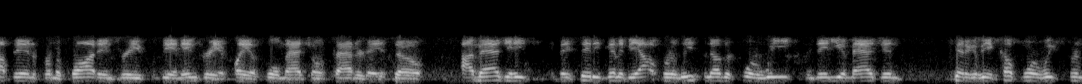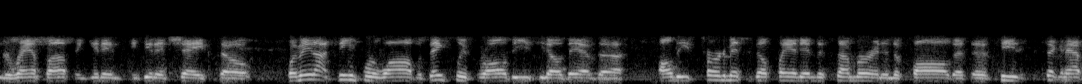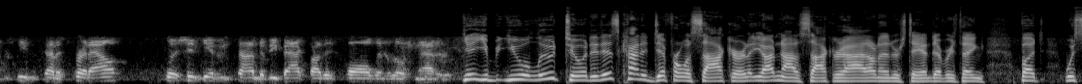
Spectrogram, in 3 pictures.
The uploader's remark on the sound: joins the show live from CITYPARK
